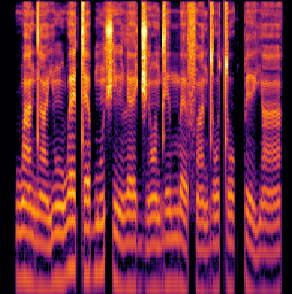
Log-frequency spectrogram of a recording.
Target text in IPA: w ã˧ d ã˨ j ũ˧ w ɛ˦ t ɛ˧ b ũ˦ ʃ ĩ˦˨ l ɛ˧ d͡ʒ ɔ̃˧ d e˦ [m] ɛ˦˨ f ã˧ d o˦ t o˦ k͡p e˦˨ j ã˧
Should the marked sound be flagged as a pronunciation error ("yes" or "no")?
no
